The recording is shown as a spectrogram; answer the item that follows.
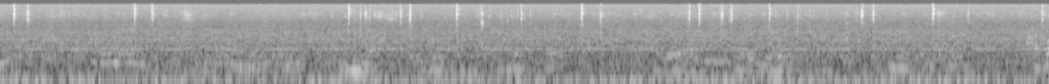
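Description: Faint, irregular clicking of a computer keyboard and mouse, about two light clicks a second, over quiet room tone.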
